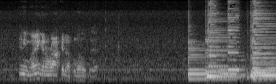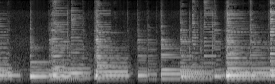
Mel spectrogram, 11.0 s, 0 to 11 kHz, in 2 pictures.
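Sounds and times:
acoustic guitar strummed: 3.7 - 11.0.

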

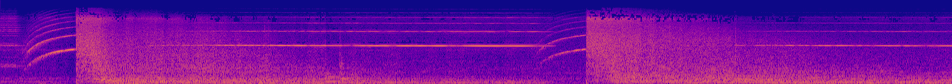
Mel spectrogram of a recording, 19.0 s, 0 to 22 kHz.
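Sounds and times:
short rising whine: 0.0 - 12.7, 14.4 - 19.0
gatling gun firing burst: 1.5 - 2.5, 11.7 - 13.4.

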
